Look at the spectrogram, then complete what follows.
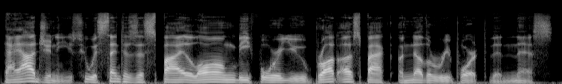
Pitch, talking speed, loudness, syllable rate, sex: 95 Hz, 180 wpm, -19 LUFS, 4.6 syllables/s, male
